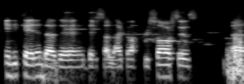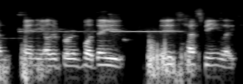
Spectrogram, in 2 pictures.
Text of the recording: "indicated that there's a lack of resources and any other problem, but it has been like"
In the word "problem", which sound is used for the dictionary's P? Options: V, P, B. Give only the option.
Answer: B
